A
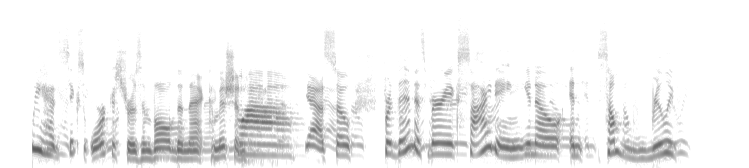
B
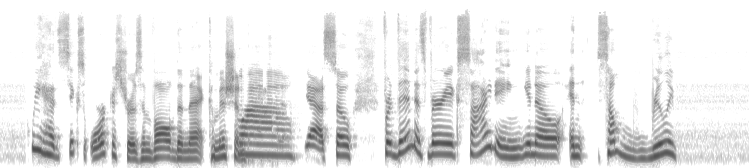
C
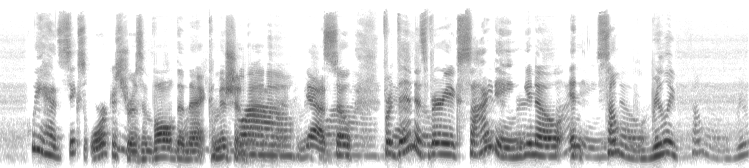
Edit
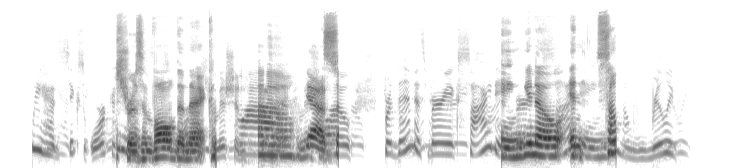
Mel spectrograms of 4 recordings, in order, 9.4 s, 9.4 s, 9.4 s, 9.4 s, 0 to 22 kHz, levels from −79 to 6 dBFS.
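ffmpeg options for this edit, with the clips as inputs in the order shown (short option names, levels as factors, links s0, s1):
-filter_complex "[2:a]asplit=3[s0][s1][s2];[0:a]asplit=4[s3][s4][s5][s6];[s3]atrim=end=1.462[s7];[s0]atrim=start=1.458:end=2.702[s8];[s4]atrim=start=2.698:end=3.232[s9];[s1]atrim=start=3.228:end=4.232[s10];[s5]atrim=start=4.228:end=6.272[s11];[s2]atrim=start=6.268:end=7.702[s12];[s6]atrim=start=7.698[s13];[s7][s8]acrossfade=d=0.004:c1=hsin:c2=hsin[s14];[s14][s9]acrossfade=d=0.004:c1=hsin:c2=hsin[s15];[s15][s10]acrossfade=d=0.004:c1=hsin:c2=hsin[s16];[s16][s11]acrossfade=d=0.004:c1=hsin:c2=hsin[s17];[s17][s12]acrossfade=d=0.004:c1=hsin:c2=hsin[s18];[s18][s13]acrossfade=d=0.004:c1=hsin:c2=hsin"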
